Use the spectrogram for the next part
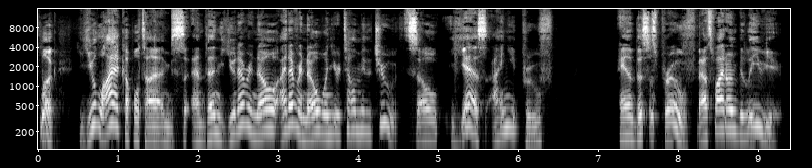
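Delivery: high, insistent retold argument; exasperated parent. Parent confronting daughter with proof, retold exasperated insistence.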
